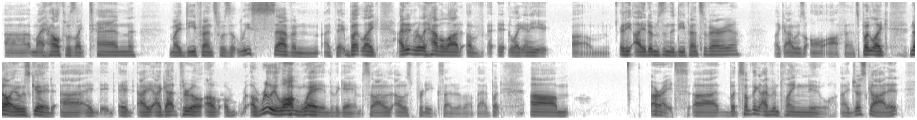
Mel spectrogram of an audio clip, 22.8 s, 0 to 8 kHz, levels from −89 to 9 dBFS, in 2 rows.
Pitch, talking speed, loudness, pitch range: 115 Hz, 220 wpm, -23 LUFS, 105-125 Hz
